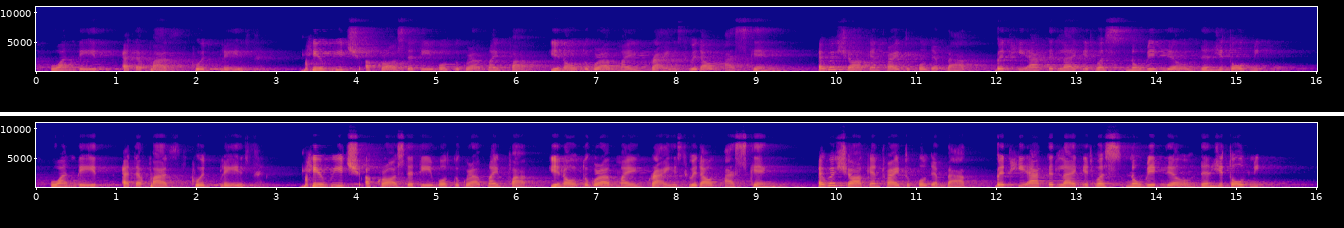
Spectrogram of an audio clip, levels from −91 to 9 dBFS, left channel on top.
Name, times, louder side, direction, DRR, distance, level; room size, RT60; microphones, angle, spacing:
voice 1, 0.2-0.8 1.1-1.7 2.0-2.9 3.3-6.1 6.4-9.3 9.8-11.6 12.0-15.3, right 6 dB, 45° right, 13 dB, 0.3 m, -33 dB
12.0 x 6.7 x 4.1 m, 2.3 s
head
